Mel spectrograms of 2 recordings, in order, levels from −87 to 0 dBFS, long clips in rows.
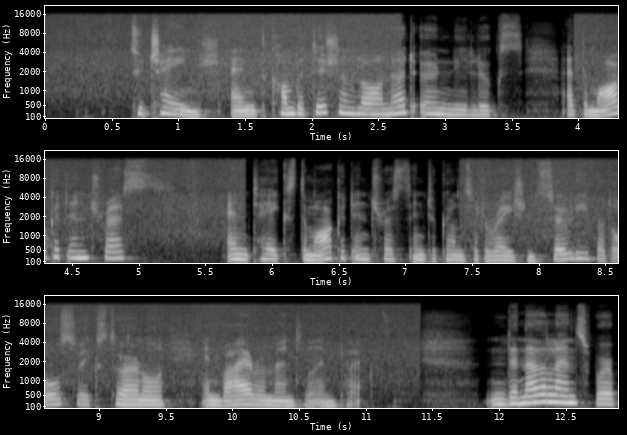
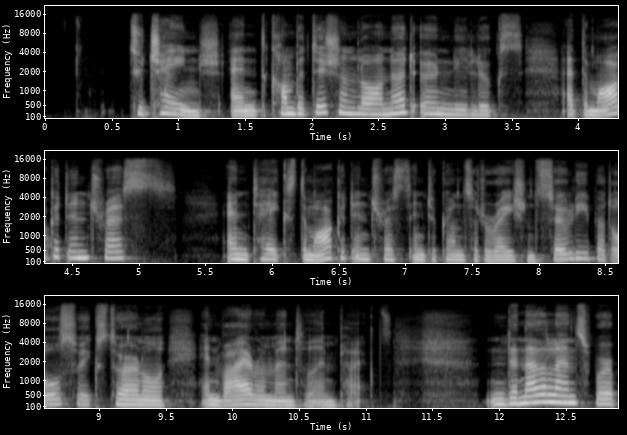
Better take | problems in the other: second | hiss; noticeable; until 2.5 s, from 4 to 6 s and from 7.5 to 11 s; 15 dB below the speech

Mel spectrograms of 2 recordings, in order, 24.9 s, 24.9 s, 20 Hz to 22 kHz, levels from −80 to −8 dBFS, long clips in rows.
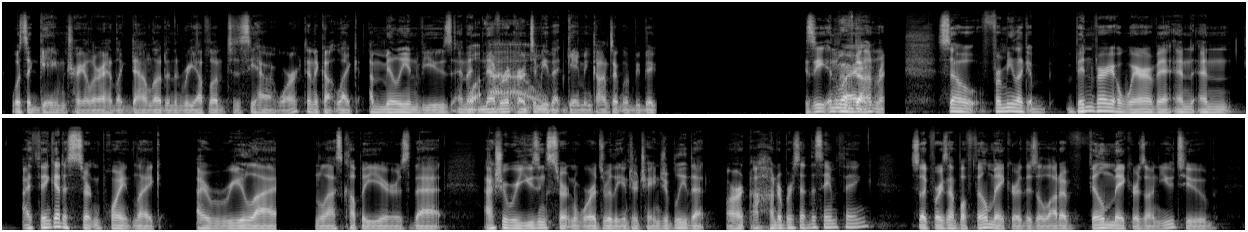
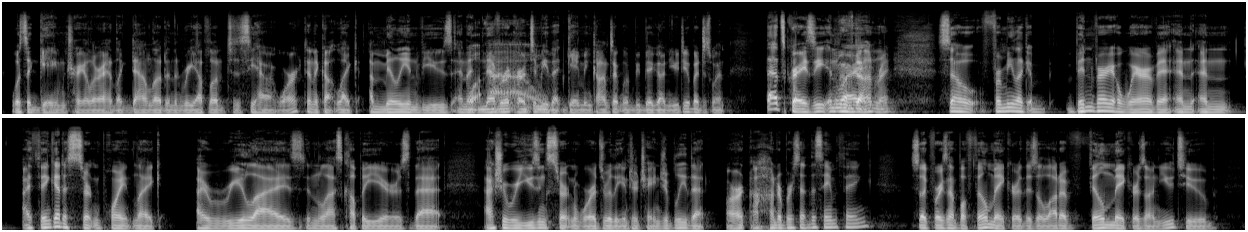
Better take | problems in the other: second | audio cutting out; at 6.5 s for 1.5 s, at 9 s and at 15 s

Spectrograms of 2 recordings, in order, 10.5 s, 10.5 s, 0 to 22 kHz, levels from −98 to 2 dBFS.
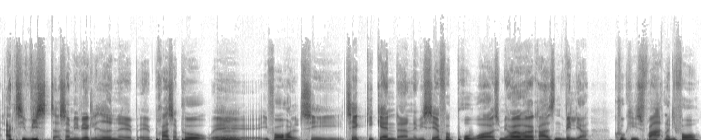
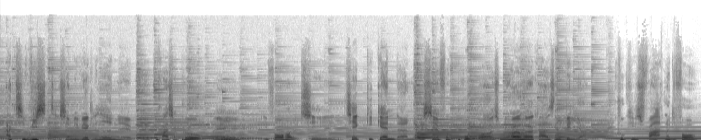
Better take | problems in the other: first | background music; loud; throughout; 4 dB below the speech

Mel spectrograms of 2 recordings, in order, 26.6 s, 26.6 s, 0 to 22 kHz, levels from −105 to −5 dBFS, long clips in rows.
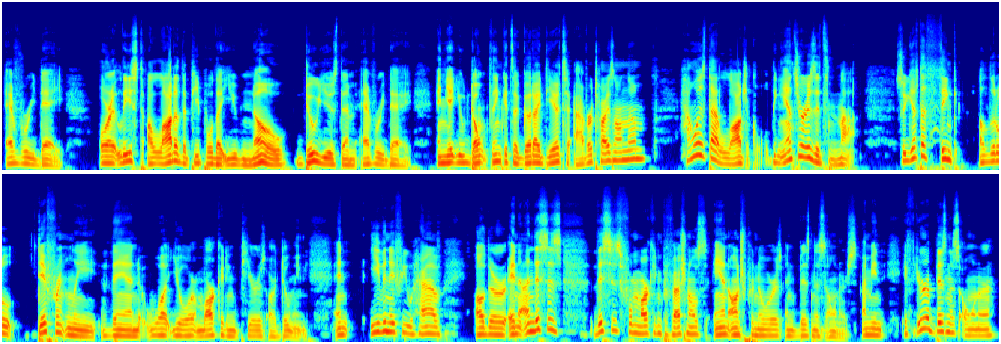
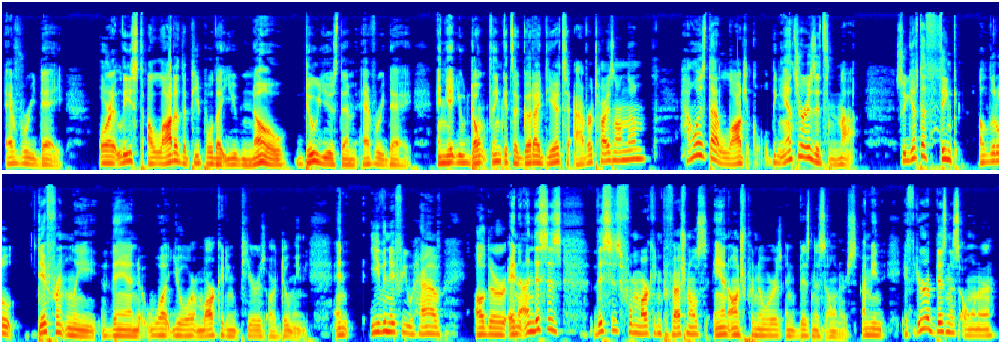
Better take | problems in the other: second | muffled; very slightly; fading above 3 kHz

